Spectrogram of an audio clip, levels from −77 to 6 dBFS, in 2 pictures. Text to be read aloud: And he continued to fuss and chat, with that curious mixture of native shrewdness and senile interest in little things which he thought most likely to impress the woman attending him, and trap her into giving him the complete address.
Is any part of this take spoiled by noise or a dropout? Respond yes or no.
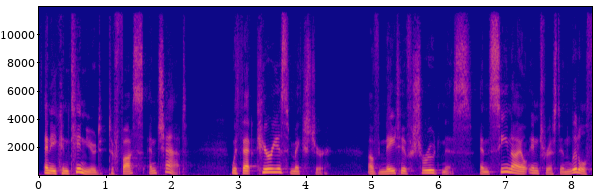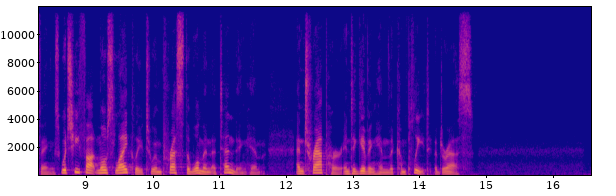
no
